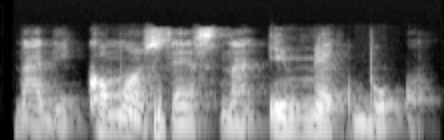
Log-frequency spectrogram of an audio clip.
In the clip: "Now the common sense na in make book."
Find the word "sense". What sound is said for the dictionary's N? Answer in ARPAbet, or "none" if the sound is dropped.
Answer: N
